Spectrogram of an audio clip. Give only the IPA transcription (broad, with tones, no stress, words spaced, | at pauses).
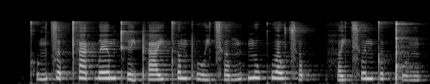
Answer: kʰʊ˨˥ŋt͡sɐ˨˥p̚ t̪ʰaː˥k̚wɛː˥m kʰe˨˩jpʰaː˨˧j t̪ʰɐ˥mpʰuː˨jt͡sʰɐ˧w n̪ɵ˥t̚n̪o˥wkʷʰaː˥wt͡sʰɐ˧p̚ | hɐ˨j t͡sʰɵ˧nt̪ɐ˨t̚ kʷʰɐ˧ŋ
